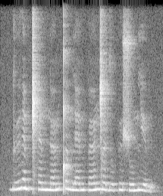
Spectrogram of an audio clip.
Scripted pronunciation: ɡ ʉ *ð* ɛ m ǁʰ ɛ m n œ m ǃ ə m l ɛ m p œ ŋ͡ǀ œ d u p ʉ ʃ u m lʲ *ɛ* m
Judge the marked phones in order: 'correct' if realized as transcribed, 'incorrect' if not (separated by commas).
correct, incorrect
